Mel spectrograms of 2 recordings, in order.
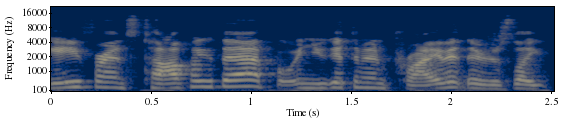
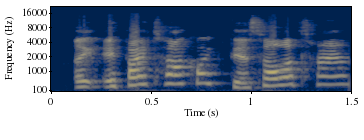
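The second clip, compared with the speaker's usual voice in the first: squeaky, very high, put-on girly voice; 10 semitones higher, 4 dB louder than usual. Showing how she'd sound talking like a typical girl: put-on high-pitched girly voice. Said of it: "like a typical girl with a high pitched voice".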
